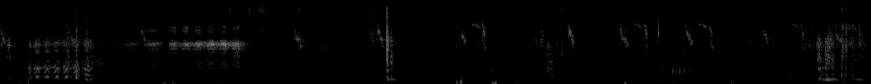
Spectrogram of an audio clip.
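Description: A goat bleats in the first couple of seconds, a wavering call. After that come short, scattered crunches and scrapes of snow being scooped by hand into a plastic jug.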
